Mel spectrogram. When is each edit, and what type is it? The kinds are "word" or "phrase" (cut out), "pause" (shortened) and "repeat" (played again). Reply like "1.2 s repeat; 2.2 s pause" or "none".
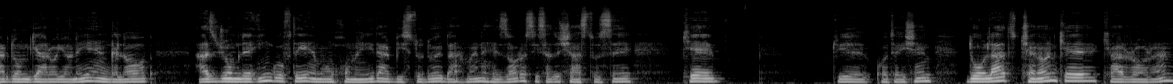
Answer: none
